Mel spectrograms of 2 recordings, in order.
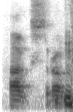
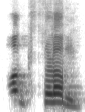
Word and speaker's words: Hagström: Hagstrom. That's unique Scandinavian vowel. Hagstrom. Hagstrom. It's more of a huh. It's not a ha. It's a huh.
